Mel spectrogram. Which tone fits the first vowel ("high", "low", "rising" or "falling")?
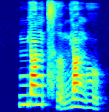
high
